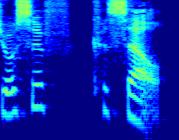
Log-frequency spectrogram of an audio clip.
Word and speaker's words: Joseph Cassell: Learned how to pronounce his name, Joseph Cassell. You heard it here first on Evolution of Snake. It is pronounced Joseph Cassell.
